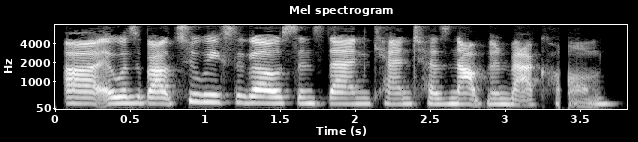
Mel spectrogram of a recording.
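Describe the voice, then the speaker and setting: A woman's voice: mid-range voice, normal speed, pushed and bright, natural voice. A woman playing a worried, fed-up wife in a counselling role-play, speaking firmly and plainly.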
